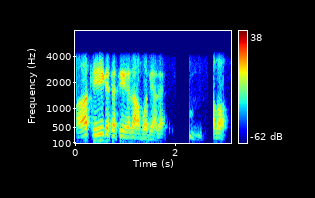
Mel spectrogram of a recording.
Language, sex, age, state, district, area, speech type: Assamese, male, 45-60, Assam, Sivasagar, rural, conversation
